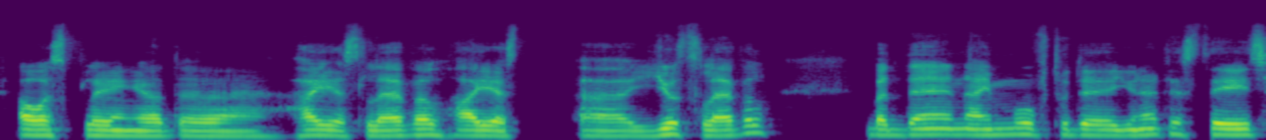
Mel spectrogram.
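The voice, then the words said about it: Italian accent. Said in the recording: “While I was in Italy, and maybe you can hear it from my accent”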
